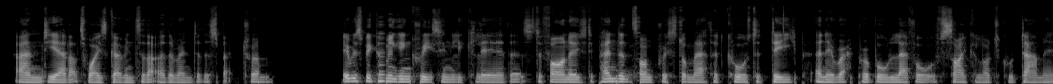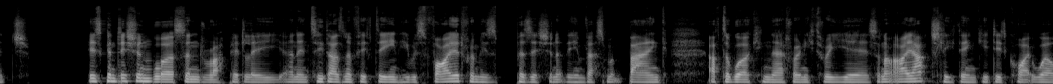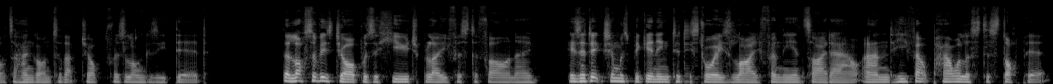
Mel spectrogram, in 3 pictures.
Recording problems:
choppy; very; from 2.5 to 7 s, from 12 to 13 s and at 28 s; 15% of the speech affected

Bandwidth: 16 kHz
